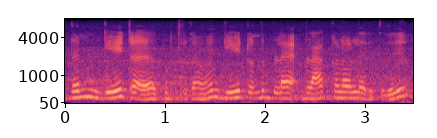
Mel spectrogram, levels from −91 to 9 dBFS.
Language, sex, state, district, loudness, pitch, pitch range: Tamil, female, Tamil Nadu, Kanyakumari, -15 LUFS, 210 Hz, 195-225 Hz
